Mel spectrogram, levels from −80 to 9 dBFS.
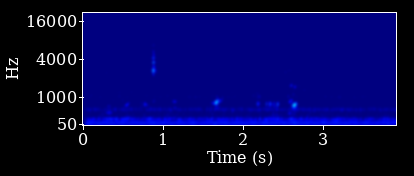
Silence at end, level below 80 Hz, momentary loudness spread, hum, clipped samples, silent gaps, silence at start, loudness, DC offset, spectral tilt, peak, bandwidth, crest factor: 0 s; -86 dBFS; 11 LU; none; under 0.1%; none; 0 s; -63 LUFS; under 0.1%; -3.5 dB/octave; -34 dBFS; 7.2 kHz; 28 dB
